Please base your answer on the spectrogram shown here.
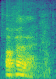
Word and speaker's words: pappardelle: pappardelle Yeah, I was going to say pappardelle, so yeah, completely completely different.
